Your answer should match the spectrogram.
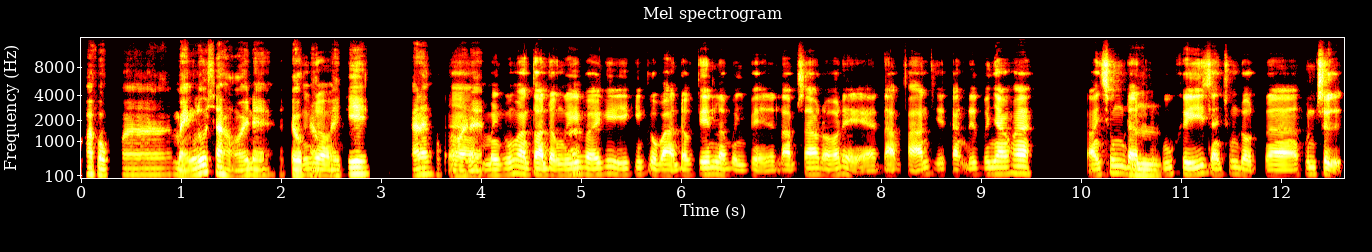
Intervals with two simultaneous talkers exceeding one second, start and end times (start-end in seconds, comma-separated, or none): none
